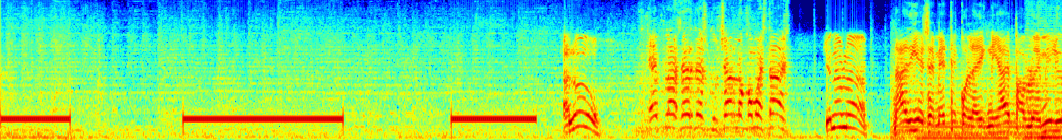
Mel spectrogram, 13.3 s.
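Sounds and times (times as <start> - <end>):
telephone line tone: 0.0 - 0.9, 2.3 - 4.4, 5.6 - 6.7
speech: 7.1 - 13.2.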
